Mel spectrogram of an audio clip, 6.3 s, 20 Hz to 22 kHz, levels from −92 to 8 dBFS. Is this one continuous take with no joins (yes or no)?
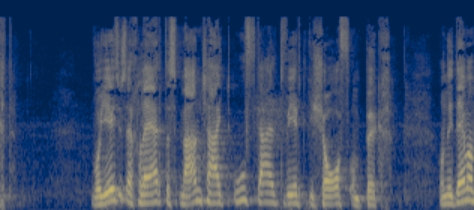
yes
